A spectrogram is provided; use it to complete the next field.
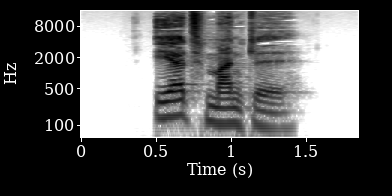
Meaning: Earth's mantle
- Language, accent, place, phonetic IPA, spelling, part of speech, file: German, Germany, Berlin, [ˈeːɐ̯tˌmantl̩], Erdmantel, noun, De-Erdmantel.ogg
